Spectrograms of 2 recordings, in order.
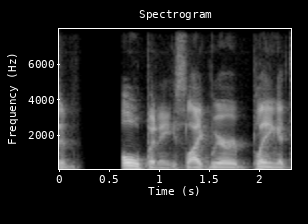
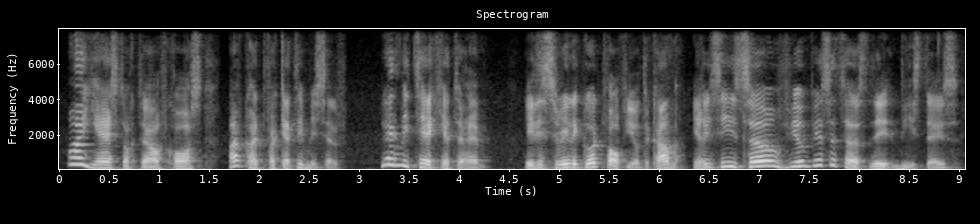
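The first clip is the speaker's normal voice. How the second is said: chatty, higher-pitched housekeeper; welcoming housekeeper; 8 semitones higher than usual. Acted. Housekeeper receiving the professor's visitors, high and obliging. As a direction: fuss politely over welcome guests.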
